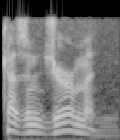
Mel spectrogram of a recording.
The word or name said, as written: cousin-german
